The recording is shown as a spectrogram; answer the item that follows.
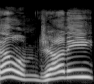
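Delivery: high-pitched game-show TV announcer delivery. Retelling how he held up a vase, the speaker yells in announcer voice. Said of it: "yells into it in announcer voice again".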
